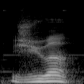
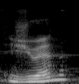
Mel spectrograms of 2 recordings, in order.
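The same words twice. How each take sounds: First: The vowel is nasal with no N heard. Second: An N consonant is heard at the end. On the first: The speaker calls it right. "I'm saying juin" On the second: The speaker calls it wrong. "I'm not saying juin"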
